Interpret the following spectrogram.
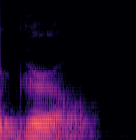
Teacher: muita gente tem dificuldade em falar porque junta o som de R com l então você fala girl e depois o l que é o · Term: Dark L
